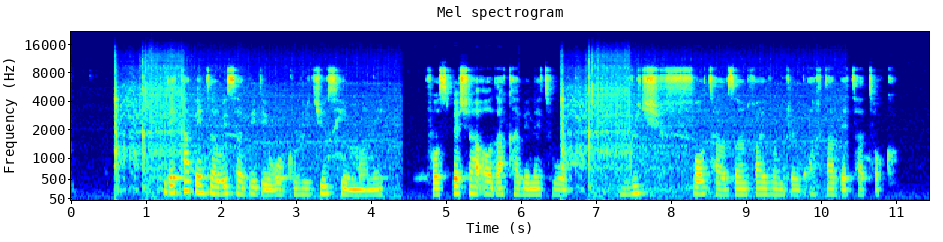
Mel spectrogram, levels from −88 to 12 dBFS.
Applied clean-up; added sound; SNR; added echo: none; Idling / Engine starting / Car; 13 dB; none.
